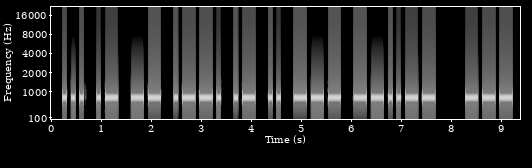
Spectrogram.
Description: Morse code, heard as a keyed tone, about 14 wpm, 800 Hz. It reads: SAMPAIO, O
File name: audios / portugais / portugais texte en clair 1 vitesse 14 mots minutes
